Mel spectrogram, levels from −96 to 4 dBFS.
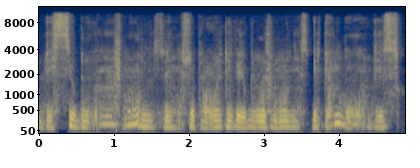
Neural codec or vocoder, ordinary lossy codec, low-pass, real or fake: autoencoder, 22.05 kHz, a latent of 192 numbers a frame, VITS, trained on one speaker; AAC, 64 kbps; 9.9 kHz; fake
